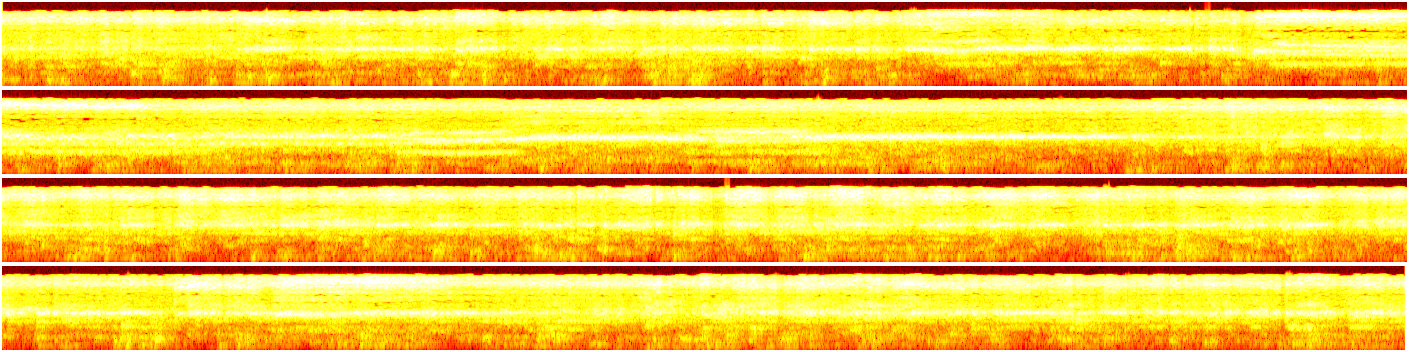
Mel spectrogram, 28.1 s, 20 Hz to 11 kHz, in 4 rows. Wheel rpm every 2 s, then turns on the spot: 230, 230, 230, 200, 210, 230, 230, 230, 230, 230, 240, 230, 230, 230.
none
